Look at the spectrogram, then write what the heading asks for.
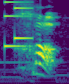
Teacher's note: K agak geter ya di bagian tenggorokan, pangkal tenggorokan sini.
